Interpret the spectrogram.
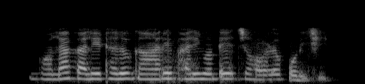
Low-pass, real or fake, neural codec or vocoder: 5.4 kHz; fake; codec, 16 kHz in and 24 kHz out, 1.1 kbps, FireRedTTS-2 codec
